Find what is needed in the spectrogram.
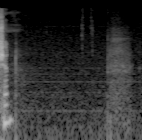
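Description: A few faint computer clicks as text is copied, then a short breath just before speech resumes.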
